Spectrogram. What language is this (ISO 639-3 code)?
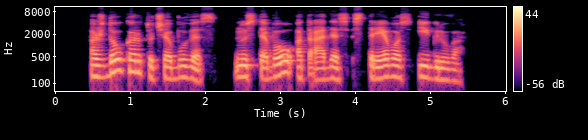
lit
